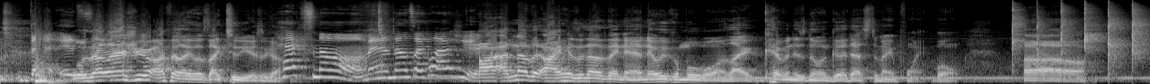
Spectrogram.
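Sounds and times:
speech: 0.3s - 11.0s
feeble soft hand claps: 10.1s - 11.4s.

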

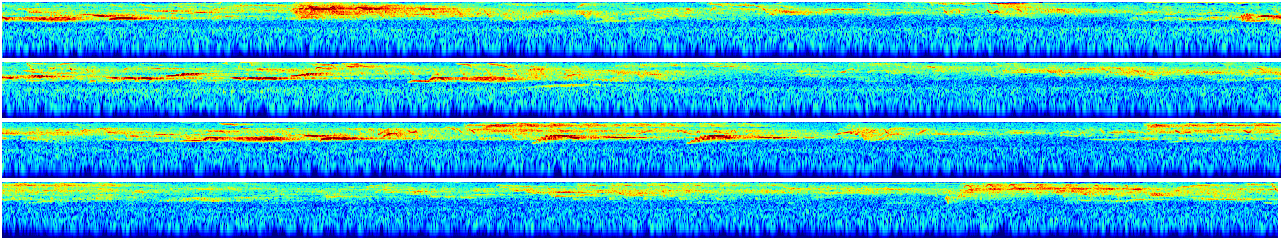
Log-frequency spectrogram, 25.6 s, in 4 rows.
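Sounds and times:
dawn chorus of birds: 0.0s - 25.5s.

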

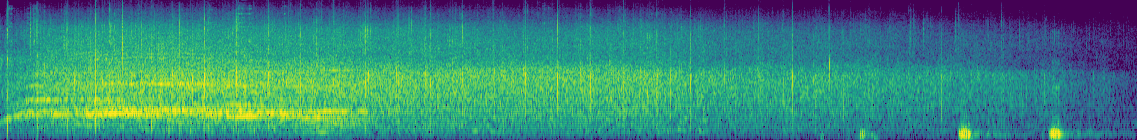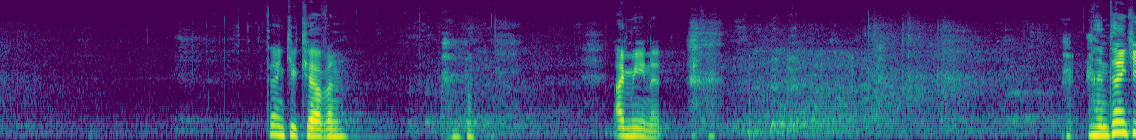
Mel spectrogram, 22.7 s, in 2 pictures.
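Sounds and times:
audience applause: 0.0s - 11.5s
laughter: 6.2s - 7.5s, 18.3s - 20.8s
speech: 14.1s - 14.9s, 15.9s - 16.2s, 17.5s - 18.6s, 22.3s - 22.7s.

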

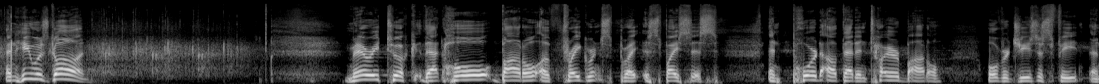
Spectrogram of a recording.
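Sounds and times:
speech: 0.0s - 1.1s, 3.4s - 10.9s
applause: 0.0s - 2.9s.

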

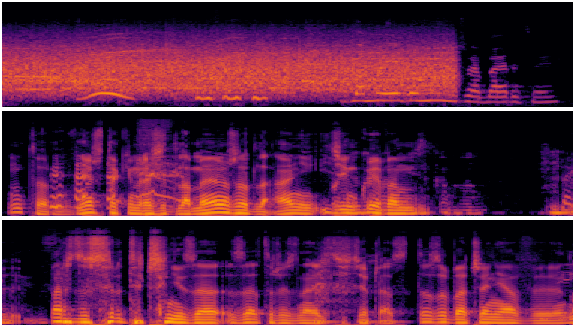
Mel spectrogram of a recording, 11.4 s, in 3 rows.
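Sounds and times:
applause: 0.0s - 3.1s
laughter: 0.6s - 3.0s, 3.9s - 5.2s
speech: 0.6s - 11.4s.

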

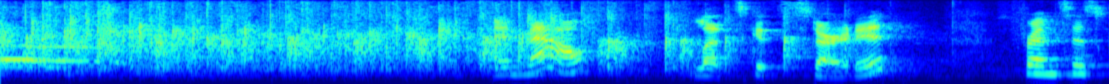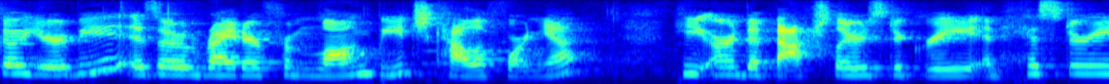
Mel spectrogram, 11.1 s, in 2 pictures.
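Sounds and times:
audience applause: 0.0s - 3.5s
speech: 2.5s - 11.0s.

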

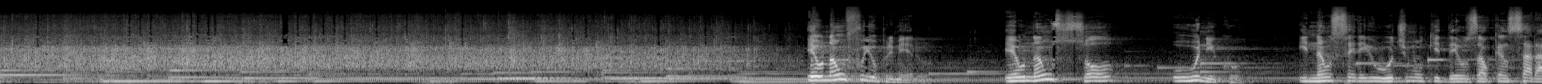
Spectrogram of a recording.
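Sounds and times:
audience applauding: 0.0s - 8.6s
speech: 8.1s - 9.3s, 10.0s - 15.4s.

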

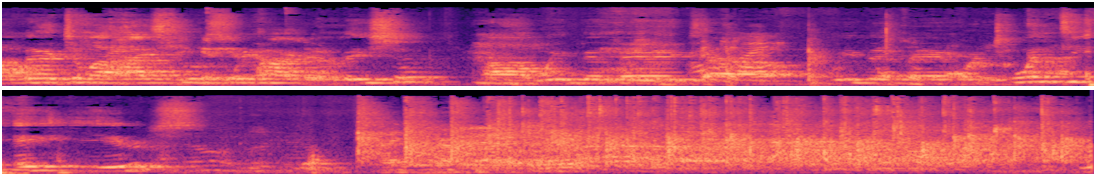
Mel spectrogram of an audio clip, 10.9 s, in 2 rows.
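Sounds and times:
speech: 0.1s - 8.8s
audience applause: 7.2s - 10.9s.

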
